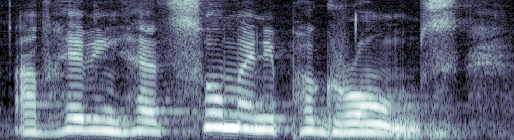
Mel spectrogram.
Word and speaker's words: pogrom: having had so many pogroms you might say pogroms because english language to me always starts with accents in the first syllable of course it's syllable in my language and so uh he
